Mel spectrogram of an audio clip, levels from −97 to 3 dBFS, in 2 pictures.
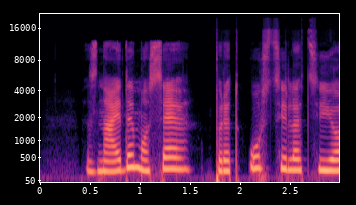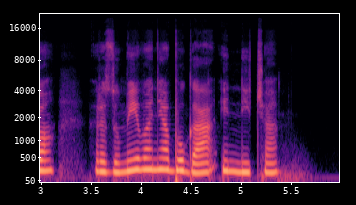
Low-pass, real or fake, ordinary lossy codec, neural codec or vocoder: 19.8 kHz; real; Opus, 32 kbps; none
